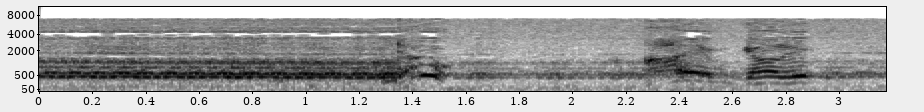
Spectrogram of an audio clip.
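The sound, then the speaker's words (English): A little white dog with a curly tail gives a few sharp, high yelps in quick bursts near the end, at a busy intersection, over a steady droning hum in the background. “See him? Little white dog, curly tail.”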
